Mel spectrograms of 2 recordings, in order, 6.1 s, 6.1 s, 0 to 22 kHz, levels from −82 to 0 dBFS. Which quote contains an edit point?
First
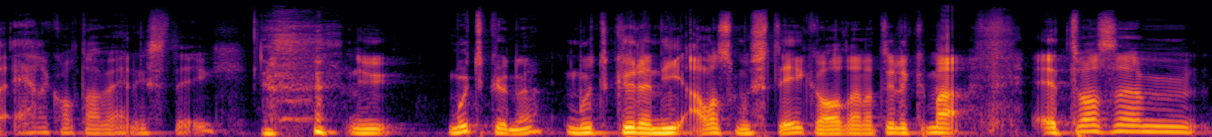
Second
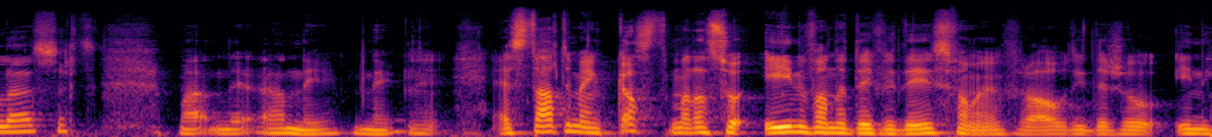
first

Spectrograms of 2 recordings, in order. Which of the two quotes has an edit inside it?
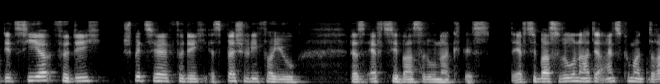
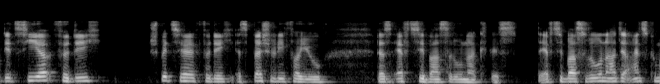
first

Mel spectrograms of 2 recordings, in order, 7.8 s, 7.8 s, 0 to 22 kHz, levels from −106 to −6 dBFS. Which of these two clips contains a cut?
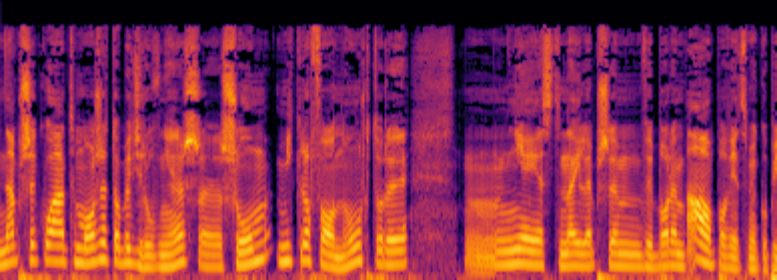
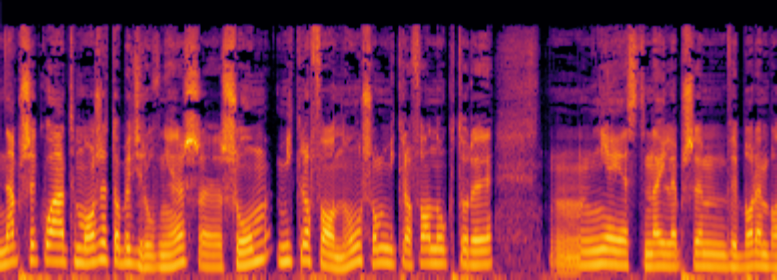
first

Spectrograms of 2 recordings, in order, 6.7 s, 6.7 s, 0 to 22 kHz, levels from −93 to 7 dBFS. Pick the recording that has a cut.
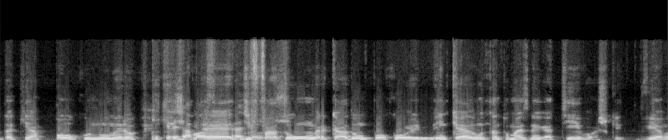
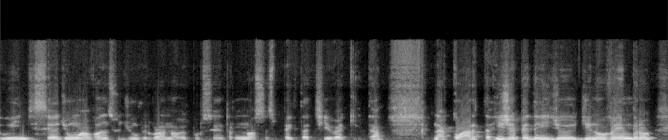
first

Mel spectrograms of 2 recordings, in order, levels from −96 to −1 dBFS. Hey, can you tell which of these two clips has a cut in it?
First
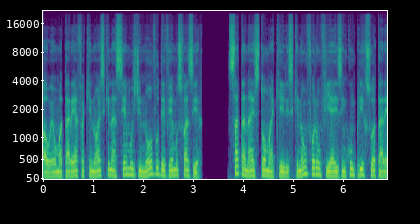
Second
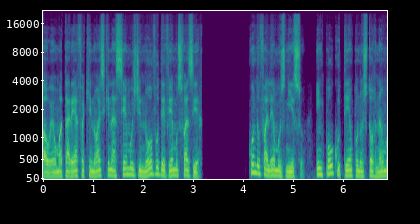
first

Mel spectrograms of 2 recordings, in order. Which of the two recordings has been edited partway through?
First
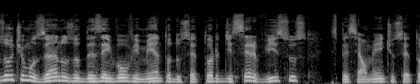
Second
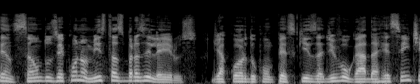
second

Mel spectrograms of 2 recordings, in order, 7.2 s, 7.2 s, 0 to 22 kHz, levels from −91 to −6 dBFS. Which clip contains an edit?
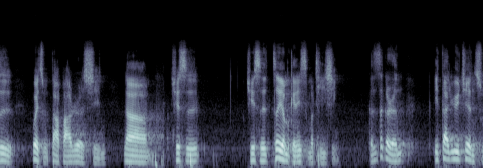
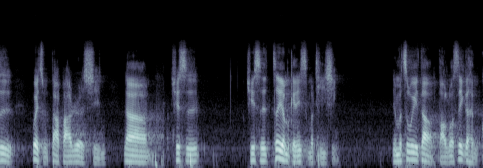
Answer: first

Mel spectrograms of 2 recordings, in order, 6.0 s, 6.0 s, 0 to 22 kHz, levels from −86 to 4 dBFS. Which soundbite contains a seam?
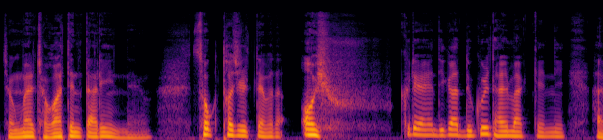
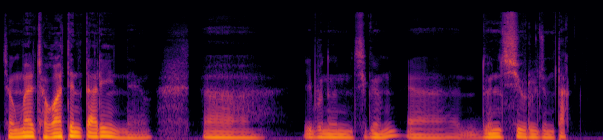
second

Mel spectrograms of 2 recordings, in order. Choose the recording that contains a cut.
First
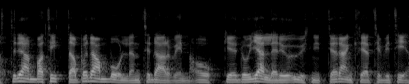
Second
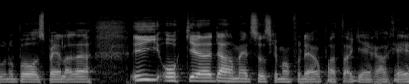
first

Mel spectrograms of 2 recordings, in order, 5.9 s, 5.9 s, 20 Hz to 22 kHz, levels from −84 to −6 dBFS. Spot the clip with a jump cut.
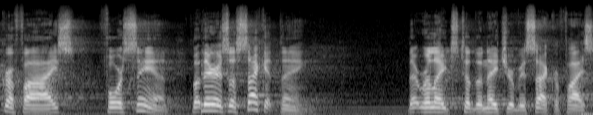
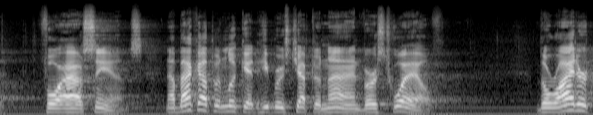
first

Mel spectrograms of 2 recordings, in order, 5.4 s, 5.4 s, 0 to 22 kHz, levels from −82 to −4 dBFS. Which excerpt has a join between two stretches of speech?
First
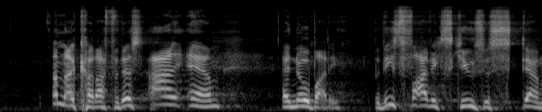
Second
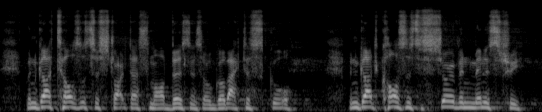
first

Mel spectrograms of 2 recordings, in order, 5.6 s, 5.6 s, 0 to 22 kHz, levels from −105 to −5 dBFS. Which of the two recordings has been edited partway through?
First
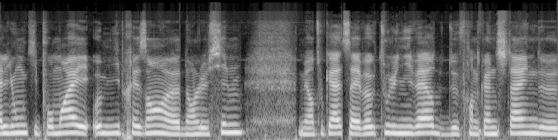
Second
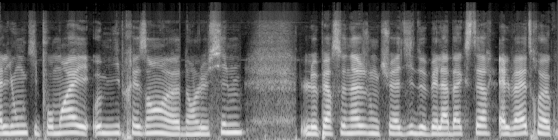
first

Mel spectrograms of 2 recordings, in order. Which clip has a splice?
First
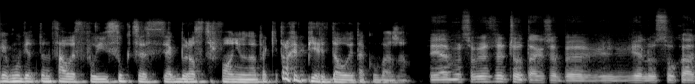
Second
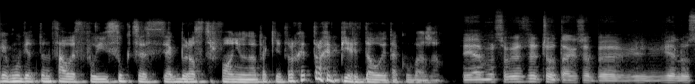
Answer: first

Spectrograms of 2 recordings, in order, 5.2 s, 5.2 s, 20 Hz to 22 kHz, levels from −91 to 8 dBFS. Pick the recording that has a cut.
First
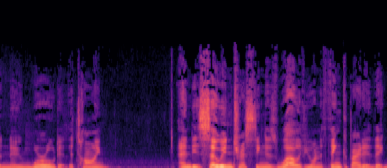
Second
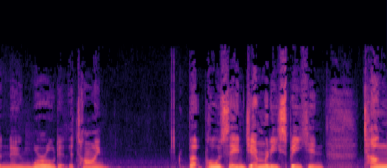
first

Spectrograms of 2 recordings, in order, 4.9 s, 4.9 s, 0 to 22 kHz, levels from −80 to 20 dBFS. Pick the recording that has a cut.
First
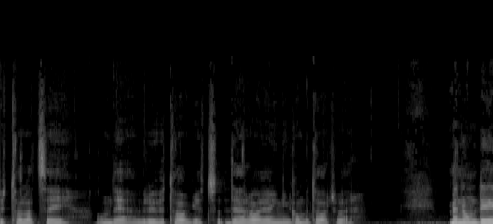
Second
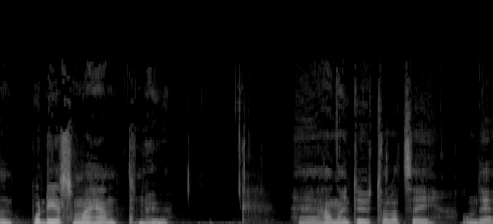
first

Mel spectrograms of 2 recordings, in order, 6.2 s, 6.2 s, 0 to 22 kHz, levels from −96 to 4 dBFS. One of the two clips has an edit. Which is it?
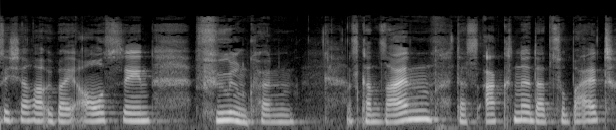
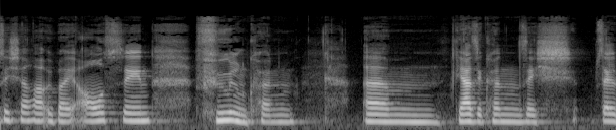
first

